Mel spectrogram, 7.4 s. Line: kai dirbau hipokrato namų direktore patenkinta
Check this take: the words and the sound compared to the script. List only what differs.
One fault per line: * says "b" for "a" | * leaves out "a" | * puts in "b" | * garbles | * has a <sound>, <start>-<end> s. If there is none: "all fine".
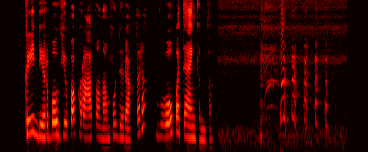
* has a dropout, 2.2-2.2 s
* puts in "buvau"
* has a laugh, 5.2-6.7 s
